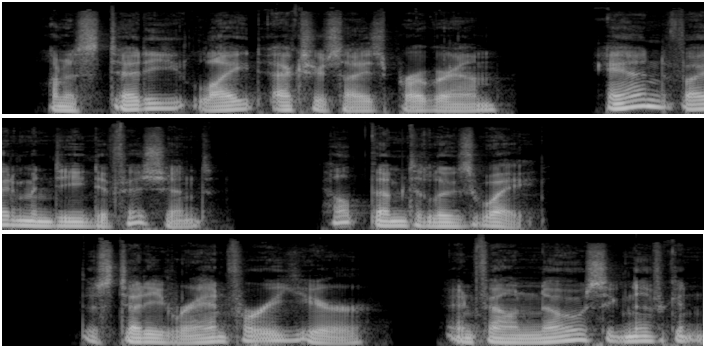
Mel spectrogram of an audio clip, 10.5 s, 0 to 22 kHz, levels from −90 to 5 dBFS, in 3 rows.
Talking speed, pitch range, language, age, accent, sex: 135 wpm, 85-115 Hz, English, 50-69, American, male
